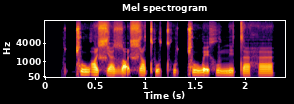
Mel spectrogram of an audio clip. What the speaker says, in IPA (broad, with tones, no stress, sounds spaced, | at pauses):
ǀ u˦ w ɑ˦ ɕ æ˨ ɮ ɑ̰˨ ɕ ɑ˦ tʼ u˨ tʰ u˦ ǀ u˦ w ḛ˦ x u˨ n i˦ t æ˨ h æ˦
